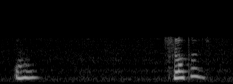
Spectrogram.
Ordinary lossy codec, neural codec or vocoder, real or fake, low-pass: none; none; real; 3.6 kHz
